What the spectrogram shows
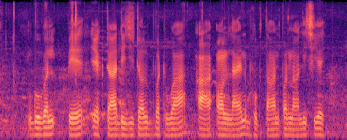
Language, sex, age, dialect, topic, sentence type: Maithili, male, 25-30, Eastern / Thethi, banking, statement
